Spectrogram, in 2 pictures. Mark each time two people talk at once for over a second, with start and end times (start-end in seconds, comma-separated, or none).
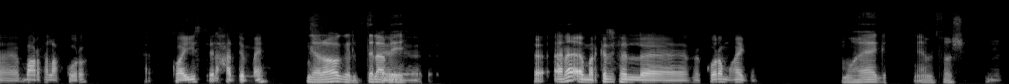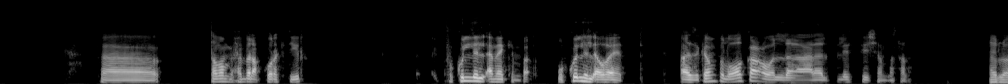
none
